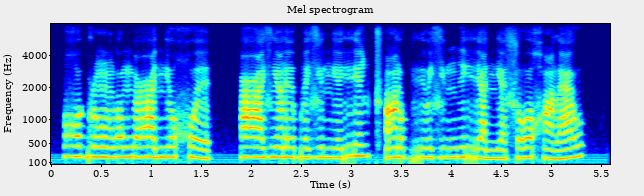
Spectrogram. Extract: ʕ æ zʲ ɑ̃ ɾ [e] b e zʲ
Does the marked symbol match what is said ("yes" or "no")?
yes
